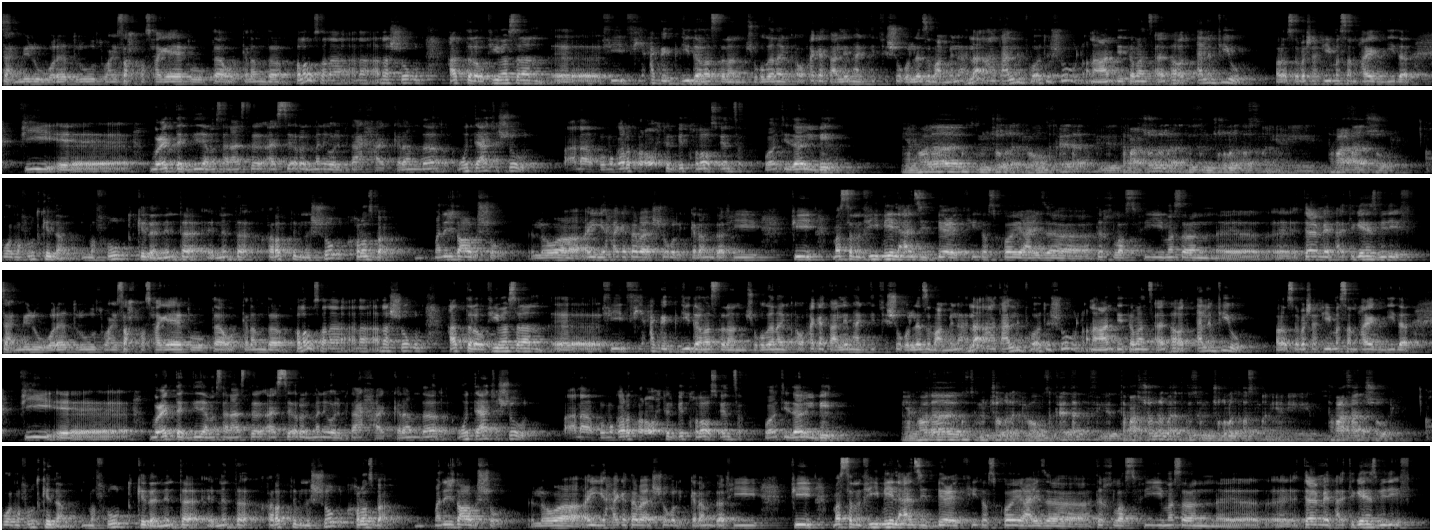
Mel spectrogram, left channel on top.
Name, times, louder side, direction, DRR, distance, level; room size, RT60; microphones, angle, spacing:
voice 1, 0.0-12.4 12.7-19.6 19.9-22.6 28.5-33.6 33.9-42.7, right 1 dB, 25° right, 6 dB, 1.5 m, -24 dB
voice 2, 23.3-28.2, equal, 60° right, 1 dB, 5.5 m, -28 dB
19.0 x 9.9 x 3.6 m, 0.76 s
head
